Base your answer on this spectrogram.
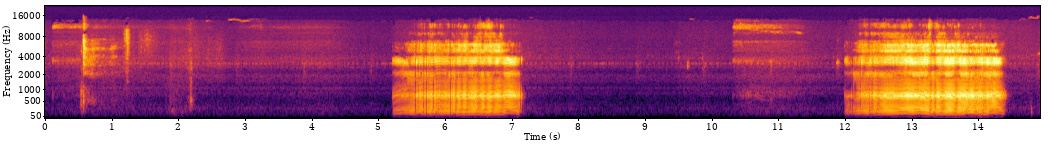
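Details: Pug dog snoring very loudly: two long, loud rattling snores with a buzzing, vibrating tone; snoring.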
